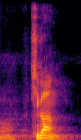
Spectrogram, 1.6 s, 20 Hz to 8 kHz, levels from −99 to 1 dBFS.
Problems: none marked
